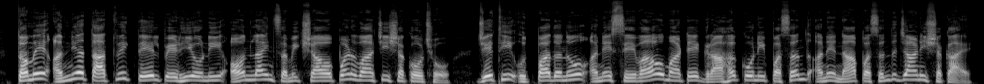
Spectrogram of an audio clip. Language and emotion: Gujarati, neutral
